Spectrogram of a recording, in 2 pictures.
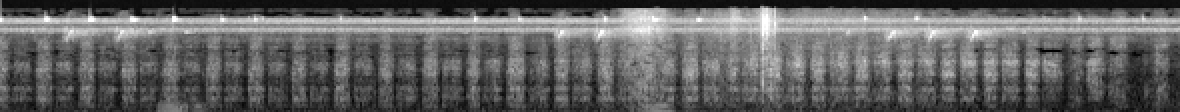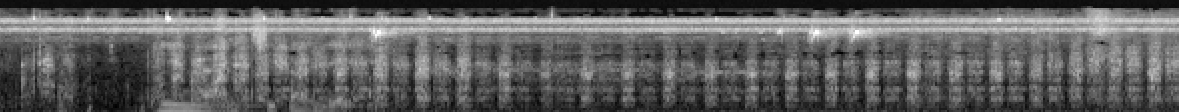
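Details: Tired Belgian Malinois resting on a mountain hike toward Sitio Buyabod, panting in fast, steady rhythmic breaths with a brief pause near the six-second mark; a constant high-pitched hum sounds in the background.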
